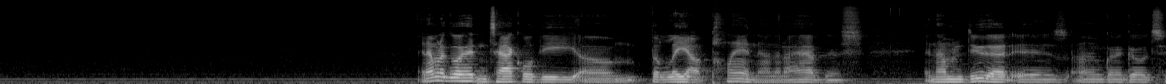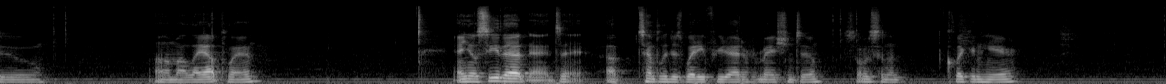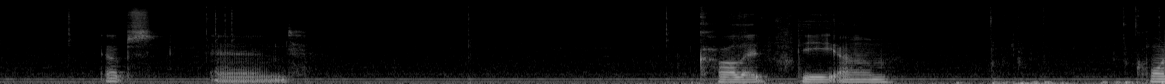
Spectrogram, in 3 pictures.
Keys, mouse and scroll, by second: 17.0 space, 18.4 space, 32.8-34.9 typing.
